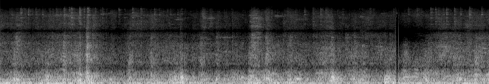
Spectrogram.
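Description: Narrow-gauge railway passenger car running on the track, heard from the gangway between cars: a steady low rumble with rattling and irregular clacks from the wheels and couplings.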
